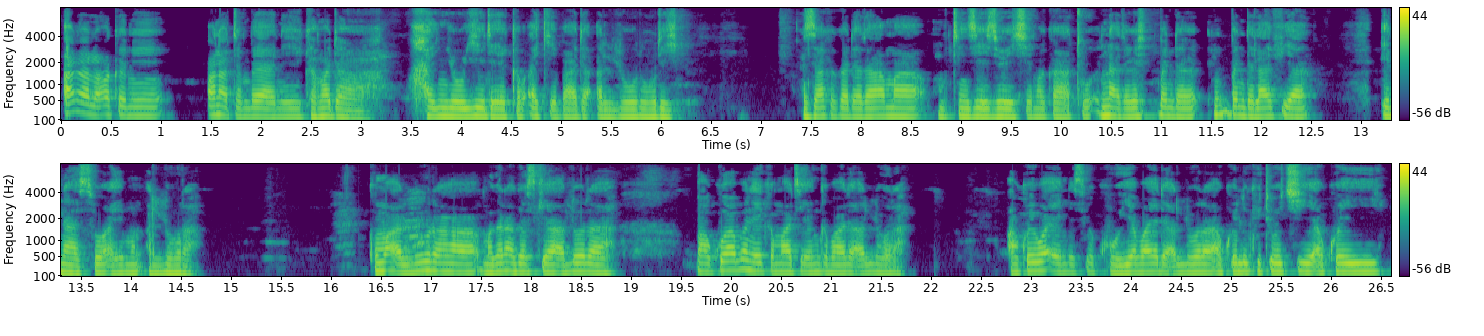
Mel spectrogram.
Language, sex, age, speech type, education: Hausa, male, 30-45, spontaneous, tertiary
